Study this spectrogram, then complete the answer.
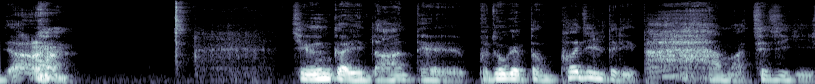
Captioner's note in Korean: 목을 가다듬음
